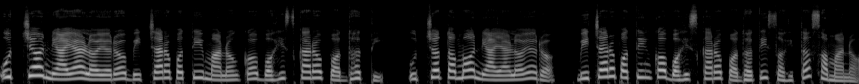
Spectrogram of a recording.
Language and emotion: Odia, neutral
